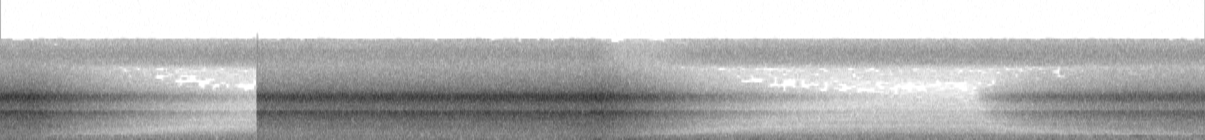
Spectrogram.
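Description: Waterfall pouring into a rock plunge pool: a steady rush of falling water. The high hiss thins out twice, briefly near the start and again for a couple of seconds in the middle, while the low rumble carries on.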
